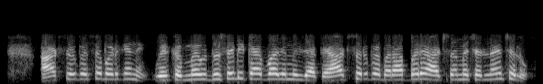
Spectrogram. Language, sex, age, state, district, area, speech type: Urdu, male, 18-30, Telangana, Hyderabad, urban, conversation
